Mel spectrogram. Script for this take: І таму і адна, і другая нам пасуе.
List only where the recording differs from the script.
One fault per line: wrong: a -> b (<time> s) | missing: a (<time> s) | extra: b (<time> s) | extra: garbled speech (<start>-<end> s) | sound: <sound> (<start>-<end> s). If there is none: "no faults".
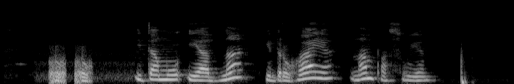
sound: laugh (0.5-0.9 s)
